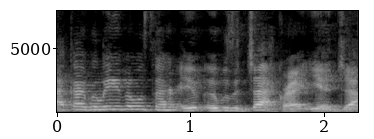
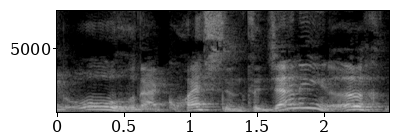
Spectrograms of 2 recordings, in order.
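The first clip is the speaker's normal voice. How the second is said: drawn-out, uneasy ooh and ugh; soft, slow wince at an awkward question; cringing reaction; 4 dB quieter, slower than usual. Retold or imitated. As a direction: recoil with a groaned ugh.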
